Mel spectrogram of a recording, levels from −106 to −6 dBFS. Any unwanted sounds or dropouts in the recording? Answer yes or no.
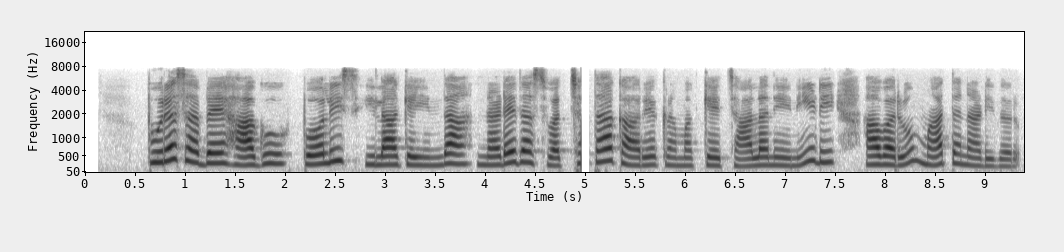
yes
